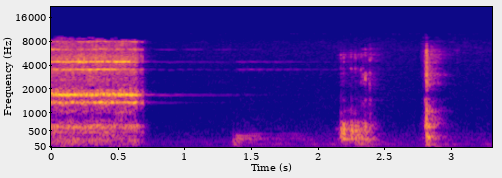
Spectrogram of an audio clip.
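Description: A telephone rings in a film scene where a threatened woman is receiving a call: one loud, bright ring burst, then near quiet broken by a few soft, low knocks.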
